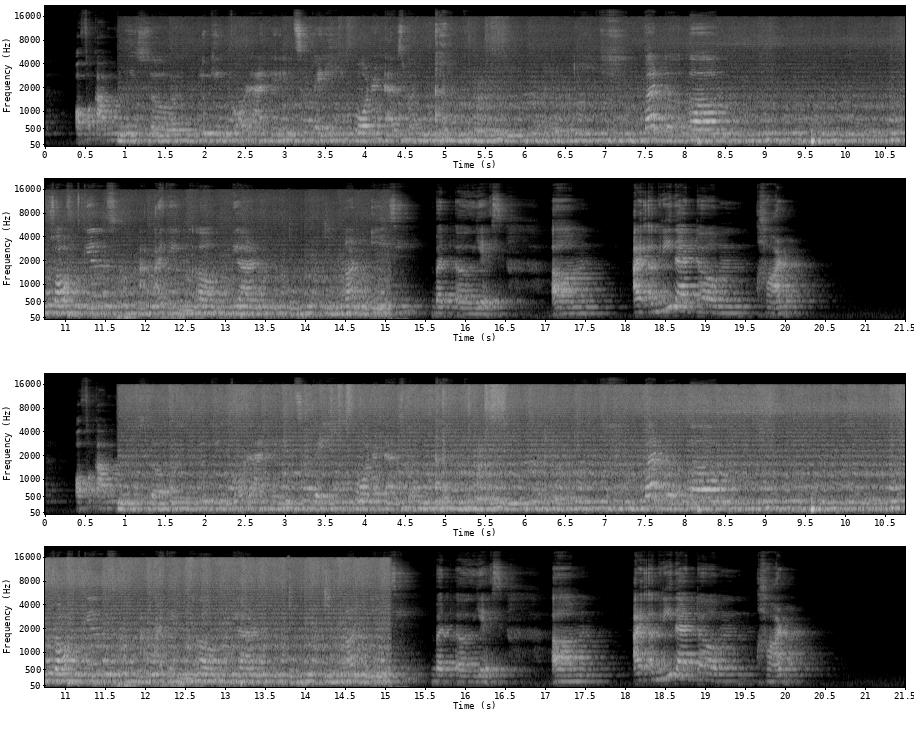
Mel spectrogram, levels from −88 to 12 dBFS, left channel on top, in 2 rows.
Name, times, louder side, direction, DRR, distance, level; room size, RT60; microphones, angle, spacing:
voice 1, 0.4-5.4 6.7-8.6 9.1-9.7 10.8-13.5 14.4-17.6 18.1-20.1, equal, 25° left, 1 dB, 7.1 m, -29 dB
sound 1, 0.9-15.1, right 5 dB, 80° right, 1.7 m, -25 dB
27.5 x 13.5 x 10.0 m, 0.86 s
head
